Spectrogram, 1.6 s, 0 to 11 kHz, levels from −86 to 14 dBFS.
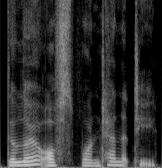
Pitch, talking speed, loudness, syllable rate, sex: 210 Hz, 150 wpm, -18 LUFS, 4.9 syllables/s, female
